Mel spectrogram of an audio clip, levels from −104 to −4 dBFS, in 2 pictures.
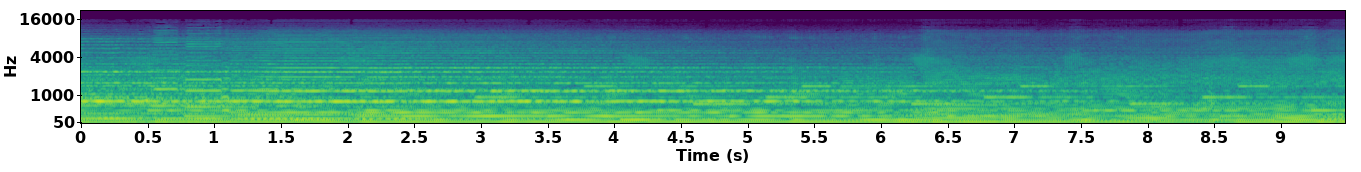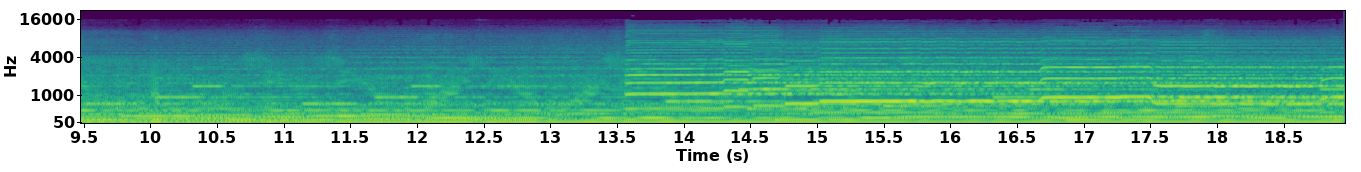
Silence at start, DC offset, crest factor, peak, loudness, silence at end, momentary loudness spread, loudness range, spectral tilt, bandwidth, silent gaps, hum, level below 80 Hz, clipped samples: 0 s; under 0.1%; 14 dB; -4 dBFS; -19 LUFS; 0 s; 7 LU; 6 LU; -6 dB/octave; 11.5 kHz; none; none; -26 dBFS; under 0.1%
